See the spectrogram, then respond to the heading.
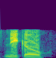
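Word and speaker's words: Niko: This is Nico. That's N-I-K-O, calling from the Bank of Cardiff, and that's spelled C-A-R-D-I-F-F, as in Frank Frank.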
